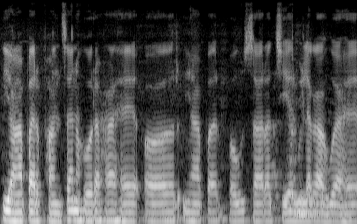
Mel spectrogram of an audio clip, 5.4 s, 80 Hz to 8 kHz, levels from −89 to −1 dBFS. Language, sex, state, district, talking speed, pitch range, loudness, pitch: Hindi, male, Jharkhand, Deoghar, 180 wpm, 115-120 Hz, -20 LUFS, 120 Hz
